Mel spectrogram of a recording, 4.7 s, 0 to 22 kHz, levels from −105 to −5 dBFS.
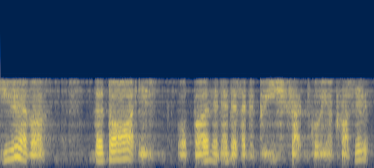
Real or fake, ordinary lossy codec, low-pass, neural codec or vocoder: fake; none; 3.6 kHz; vocoder, 22.05 kHz, 80 mel bands, HiFi-GAN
